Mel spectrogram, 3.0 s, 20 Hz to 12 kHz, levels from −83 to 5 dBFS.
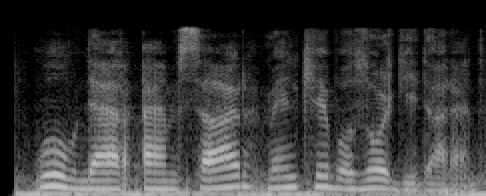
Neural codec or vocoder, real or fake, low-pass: codec, 16 kHz, 2 kbps, X-Codec, WavLM features, trained on Multilingual LibriSpeech; fake; 7.2 kHz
